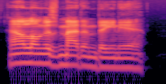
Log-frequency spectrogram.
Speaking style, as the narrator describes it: Joan said, her voice suddenly turning hard

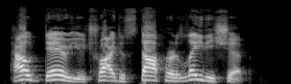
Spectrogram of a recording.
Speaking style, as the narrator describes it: Zhou Shan shouted

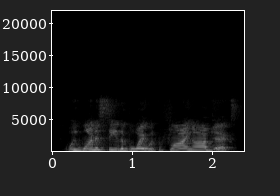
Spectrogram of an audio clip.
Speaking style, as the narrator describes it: a voice yelled from the other side

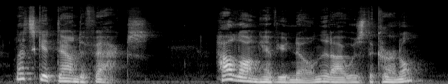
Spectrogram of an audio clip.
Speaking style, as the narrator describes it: said Sir Eustace cheerfully

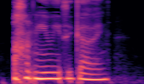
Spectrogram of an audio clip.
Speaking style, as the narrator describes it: said Potter, with an affectionate laugh

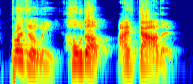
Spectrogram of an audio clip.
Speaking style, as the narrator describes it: Yan Qing came running after him with weapons in hand, shouting

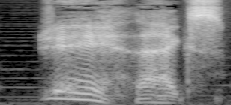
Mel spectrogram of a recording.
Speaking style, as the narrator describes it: he grumbled

